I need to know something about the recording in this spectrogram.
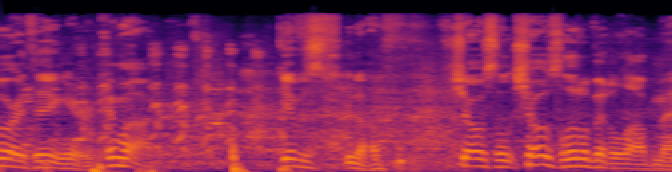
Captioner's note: laughter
